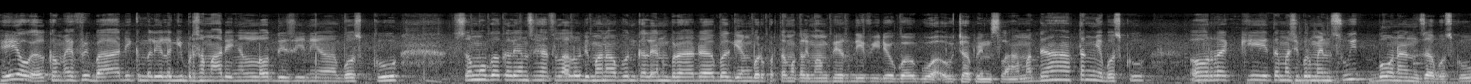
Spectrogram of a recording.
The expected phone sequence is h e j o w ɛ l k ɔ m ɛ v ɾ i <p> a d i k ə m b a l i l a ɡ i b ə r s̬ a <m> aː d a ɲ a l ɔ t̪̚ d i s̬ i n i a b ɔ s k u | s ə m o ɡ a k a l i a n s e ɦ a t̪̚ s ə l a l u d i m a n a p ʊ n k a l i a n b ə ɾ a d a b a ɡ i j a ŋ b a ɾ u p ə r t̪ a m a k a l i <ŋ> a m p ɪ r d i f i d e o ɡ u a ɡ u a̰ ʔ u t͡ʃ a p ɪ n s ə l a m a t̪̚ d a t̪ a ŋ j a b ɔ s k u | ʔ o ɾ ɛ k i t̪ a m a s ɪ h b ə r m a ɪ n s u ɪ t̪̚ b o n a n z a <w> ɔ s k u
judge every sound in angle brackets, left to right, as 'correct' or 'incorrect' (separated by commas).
incorrect, correct, incorrect, incorrect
